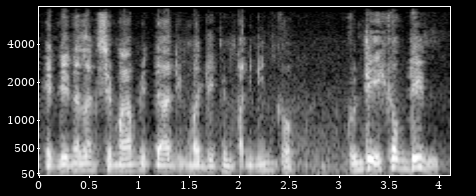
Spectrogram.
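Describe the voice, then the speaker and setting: A man playing a gentle, earnest, protective blind older brother in a Filipino radio drama. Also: on the low side, fairly quick, lightly acted, rough recording. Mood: tender, earnest. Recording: clear background ambience noise.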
